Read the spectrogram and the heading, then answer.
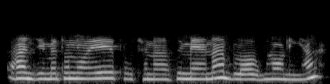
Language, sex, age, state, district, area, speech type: Punjabi, female, 30-45, Punjab, Mansa, urban, conversation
